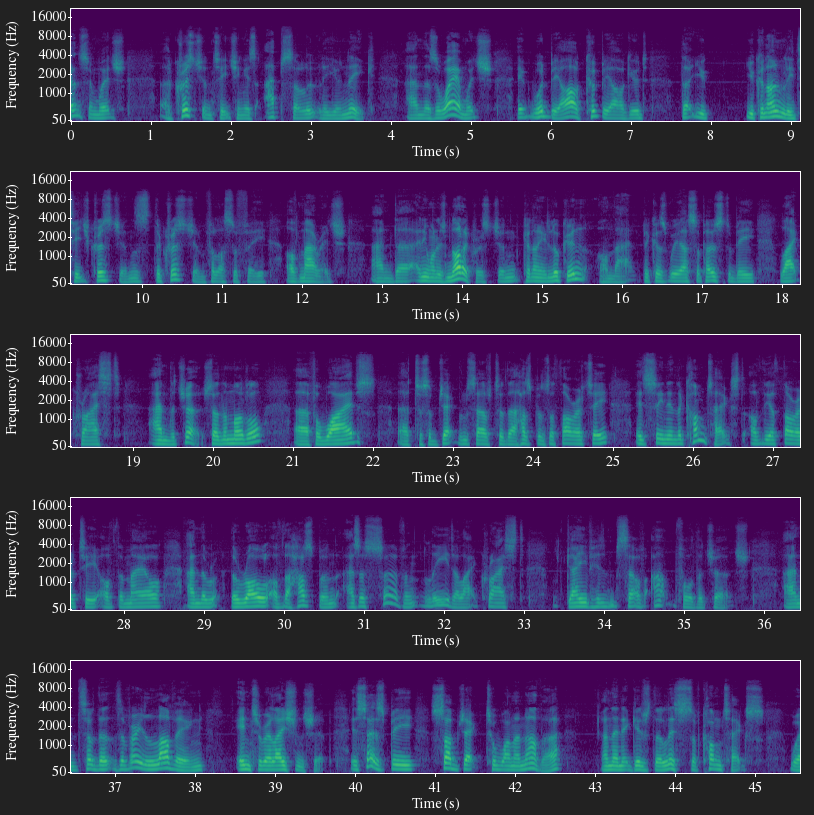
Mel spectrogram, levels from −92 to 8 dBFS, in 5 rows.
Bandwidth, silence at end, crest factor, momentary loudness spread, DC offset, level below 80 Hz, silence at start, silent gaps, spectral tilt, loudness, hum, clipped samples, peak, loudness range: 11.5 kHz; 0 s; 24 dB; 15 LU; under 0.1%; -76 dBFS; 0 s; none; -6.5 dB/octave; -31 LUFS; none; under 0.1%; -8 dBFS; 7 LU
